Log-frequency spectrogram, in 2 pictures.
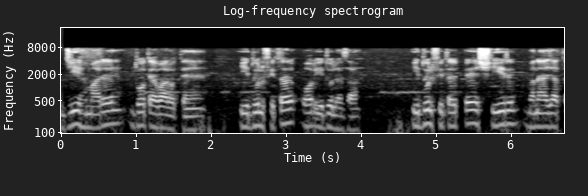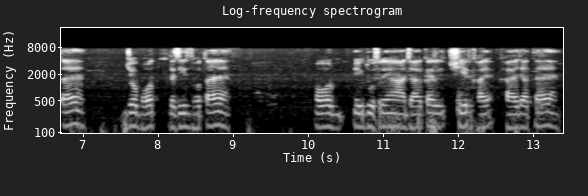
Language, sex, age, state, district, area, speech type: Urdu, male, 45-60, Uttar Pradesh, Muzaffarnagar, urban, spontaneous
